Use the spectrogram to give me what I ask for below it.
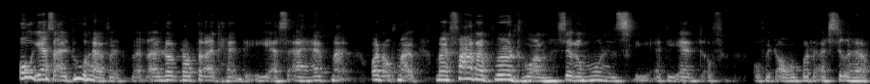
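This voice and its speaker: Speaking at a moderate pace with hardly any pauses, a woman uses a fairly low, somewhat breathy voice with ordinary pitch variation and big swings in loudness. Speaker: Holocaust survivor and author. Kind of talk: testimony. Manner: halting.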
